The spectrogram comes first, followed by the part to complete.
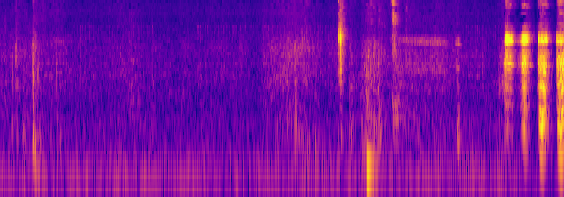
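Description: A few faint clicks and a soft knock from small items being handled, over a low steady hum. A louder throat or voice sound starts just before the end.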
